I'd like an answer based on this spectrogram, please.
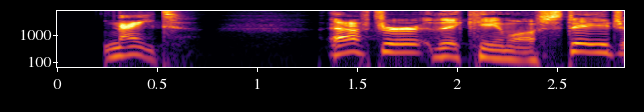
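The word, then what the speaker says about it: Nite: and roll all night I have to pronounce it that way when it's spelled n-i-t-e night after they came off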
